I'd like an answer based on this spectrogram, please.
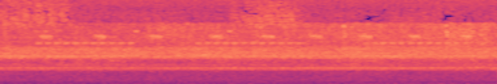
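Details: Summer-night insects in roadside bushes and trees near a streetlight keep up a continuous shrill buzzing hum, layered trills pulsing faintly, with soft low rumble beneath and no other clear sounds.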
